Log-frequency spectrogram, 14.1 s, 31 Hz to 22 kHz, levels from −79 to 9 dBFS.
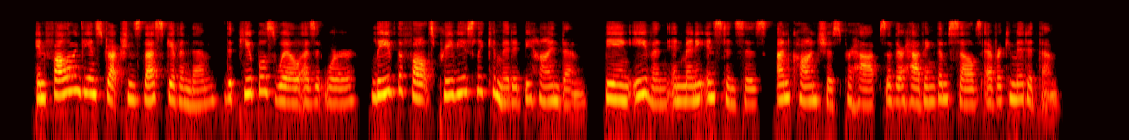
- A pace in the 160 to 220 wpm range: No, average, 145 wpm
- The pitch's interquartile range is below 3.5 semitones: No, average, 4.1 semitones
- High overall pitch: Yes, high, 200 Hz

